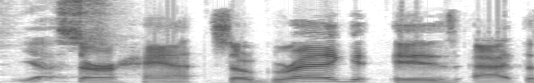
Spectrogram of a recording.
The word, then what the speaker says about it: Serhant: Greg, what is the, how do you pronounce his name? Is it Serhant? Serhant, yes. Serhant.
